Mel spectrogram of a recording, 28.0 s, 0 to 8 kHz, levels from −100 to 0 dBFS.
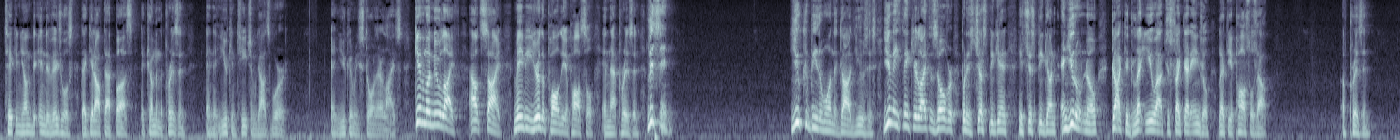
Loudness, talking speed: -19 LUFS, 180 wpm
